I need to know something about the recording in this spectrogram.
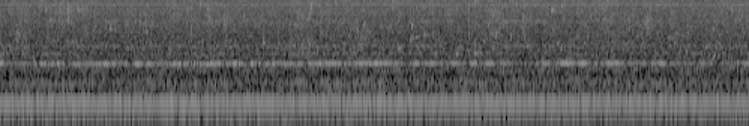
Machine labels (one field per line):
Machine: pump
